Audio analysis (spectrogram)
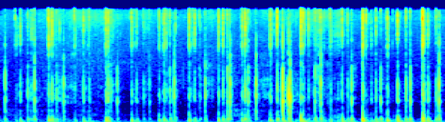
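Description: Long nails tap rapidly on the back of a hollow plastic Overwatch game case. The irregular, quick clicks are short and dry, with a soft, low, hollow knock under each tap and no ringing afterward.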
